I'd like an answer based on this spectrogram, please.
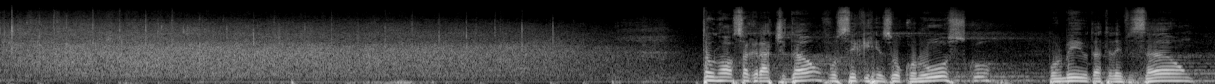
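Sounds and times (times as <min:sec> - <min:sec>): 
audience applause: 0:00.0 - 0:06.4
speech: 0:07.1 - 0:12.0.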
